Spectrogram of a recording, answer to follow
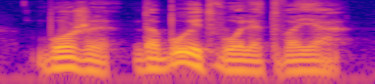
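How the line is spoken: Heartfelt whisper. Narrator (Russian): От всего сердца прошептала она

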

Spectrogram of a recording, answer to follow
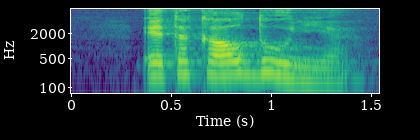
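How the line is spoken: Plain. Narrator (Russian): сказал дух мужества

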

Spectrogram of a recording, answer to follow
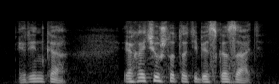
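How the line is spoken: Whispered. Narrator (Russian): прошептала она

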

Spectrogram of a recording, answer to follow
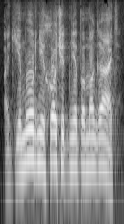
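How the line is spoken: Shouting. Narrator (Russian): закричал Женя

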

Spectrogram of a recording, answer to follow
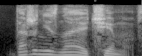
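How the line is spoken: Sighing. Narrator (Russian): вздохнула соседка

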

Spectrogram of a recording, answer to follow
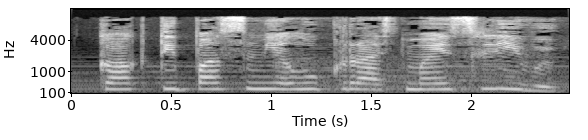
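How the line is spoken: Shouting, trembling with anger. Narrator (Russian): дрожа от гнева закричал он

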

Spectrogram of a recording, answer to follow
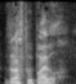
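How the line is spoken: Plain. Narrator (Russian): сказал хозяин

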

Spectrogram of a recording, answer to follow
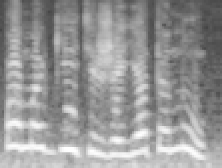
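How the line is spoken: Shout. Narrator (Russian): снова крикнул Чернов

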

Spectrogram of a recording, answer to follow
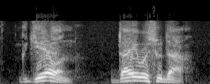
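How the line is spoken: Shout. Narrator (Russian): кричал Федор

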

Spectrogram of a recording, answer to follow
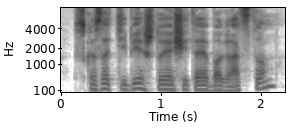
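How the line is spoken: Plain. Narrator (Russian): спросила мама

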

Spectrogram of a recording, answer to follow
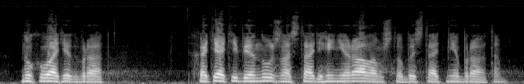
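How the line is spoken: Loud. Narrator (Russian): громко сказал генерал

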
